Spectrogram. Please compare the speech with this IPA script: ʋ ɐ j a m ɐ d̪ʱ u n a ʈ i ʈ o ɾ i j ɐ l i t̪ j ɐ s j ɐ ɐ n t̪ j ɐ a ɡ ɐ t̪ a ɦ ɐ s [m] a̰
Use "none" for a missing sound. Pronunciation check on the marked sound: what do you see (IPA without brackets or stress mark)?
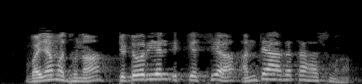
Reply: m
